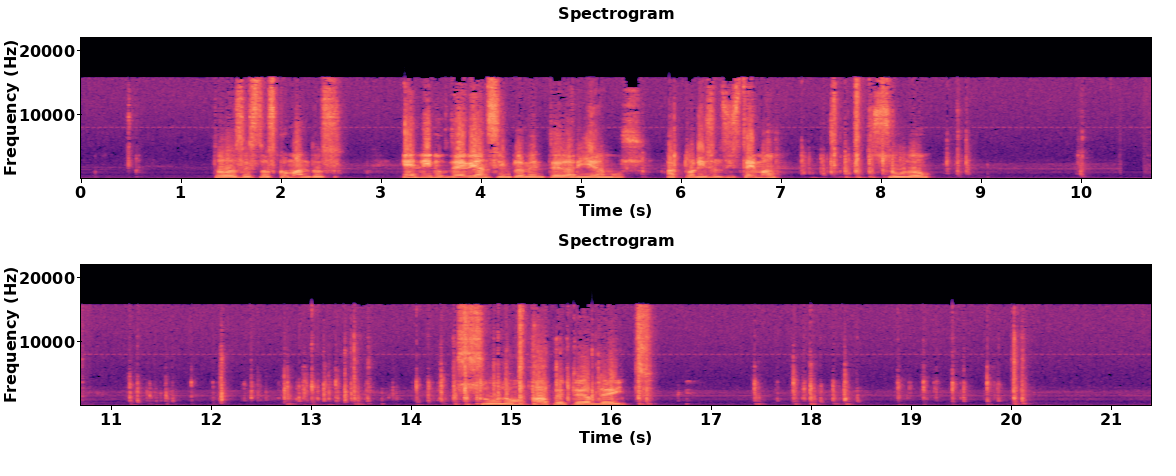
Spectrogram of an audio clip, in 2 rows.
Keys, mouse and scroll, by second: 3.8-5.8 scroll down 1, 5.8 typing, 6.9-9.8 typing, 11.1 ctrl++, 11.2 ctrl++, 11.4 ctrl++, 12.4-20.1 typing.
